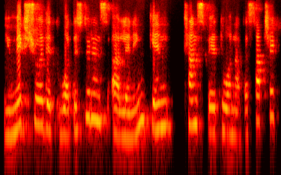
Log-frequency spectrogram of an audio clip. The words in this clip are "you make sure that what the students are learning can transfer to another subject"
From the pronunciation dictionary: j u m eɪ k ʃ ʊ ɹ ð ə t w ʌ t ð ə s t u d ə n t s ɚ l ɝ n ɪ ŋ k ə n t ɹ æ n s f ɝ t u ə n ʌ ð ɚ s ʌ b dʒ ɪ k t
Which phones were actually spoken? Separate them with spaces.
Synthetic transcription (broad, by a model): j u m eɪ k ʃ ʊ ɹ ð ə t w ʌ t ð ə s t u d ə n t s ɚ l ɝ n ɪ ŋ k ə n t ɹ æ n s f ɝ t u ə n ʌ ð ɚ s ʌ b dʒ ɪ k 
